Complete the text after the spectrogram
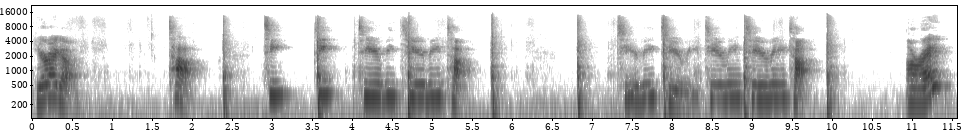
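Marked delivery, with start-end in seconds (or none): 1.7-9.7 mixed rhythm syllables chanted on an even pulse; steady beat. Shown as a demonstration. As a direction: chant the pattern in strict time. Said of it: "keep a steady beat".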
